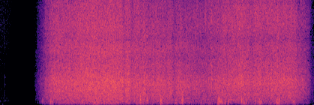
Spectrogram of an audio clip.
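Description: Rough storm surf at the İskenderun shore in Hatay, Turkey, where the sea keeps overflowing after the earthquake, crashes and churns continuously, a dense roaring wash of water with bursts of spray, loud, with no voices.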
